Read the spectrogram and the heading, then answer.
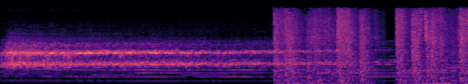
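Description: A loud, sustained tire screech from a car at an intersection holds for a few seconds, then breaks into a violent, noisy crash of crunching impact as it collides with another car, one car having run a red light. The crash briefly cuts out before resuming. No voices.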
